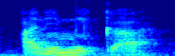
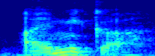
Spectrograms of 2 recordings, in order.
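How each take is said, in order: First: 아닙니까 with ㄴ sounded: a-nim-ni-kka; Seoul way, fast; crisp Seoul take; Seoul pronunciation. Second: 아닙니까 as 아이미까, ㄴ silent; lazy-tongue Busan take; Busan pronunciation. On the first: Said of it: "Seoul 말, it's". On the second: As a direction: Busan dialect contrast. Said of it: "In Busan 말". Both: Shown as a demonstration.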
